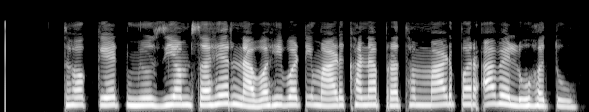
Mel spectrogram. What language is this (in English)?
Gujarati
